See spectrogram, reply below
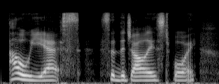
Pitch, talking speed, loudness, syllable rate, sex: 195 Hz, 165 wpm, -17 LUFS, 4.4 syllables/s, female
